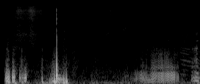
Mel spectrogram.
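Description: A few knocks and bumps in the first half-second, then a short low honeybee buzz a little over a second in.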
